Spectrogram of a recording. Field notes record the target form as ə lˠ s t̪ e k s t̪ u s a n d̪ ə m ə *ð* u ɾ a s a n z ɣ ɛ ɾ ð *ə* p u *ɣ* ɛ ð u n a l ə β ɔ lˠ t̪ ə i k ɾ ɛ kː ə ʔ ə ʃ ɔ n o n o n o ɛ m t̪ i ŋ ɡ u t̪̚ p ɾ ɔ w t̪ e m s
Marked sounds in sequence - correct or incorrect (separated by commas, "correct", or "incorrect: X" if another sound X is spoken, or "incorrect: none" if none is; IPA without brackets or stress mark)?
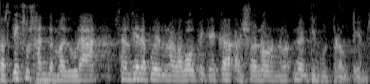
correct, correct, incorrect: ð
